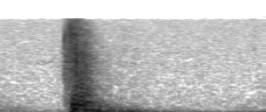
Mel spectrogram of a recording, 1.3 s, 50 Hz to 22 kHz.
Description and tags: Energy impact 3
An energy effect inspired by anime Fate/Zero or Fate/Stay Night series.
